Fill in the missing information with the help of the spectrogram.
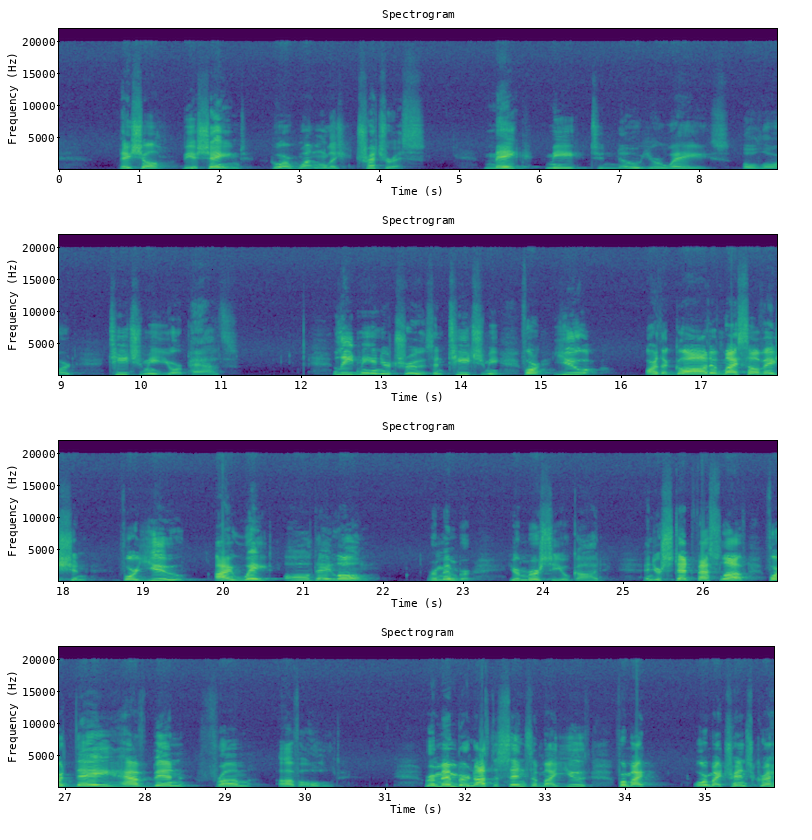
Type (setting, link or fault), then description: setting, large echoing room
